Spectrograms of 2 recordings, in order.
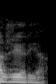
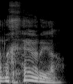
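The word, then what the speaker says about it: Argelia: يعني في الترجمه تاع باللغات كاينه الجيري كذا كذا، ولكن في الاسبانيه ما خاص تقرا الجيريا، خاص تقرا الخيريا.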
